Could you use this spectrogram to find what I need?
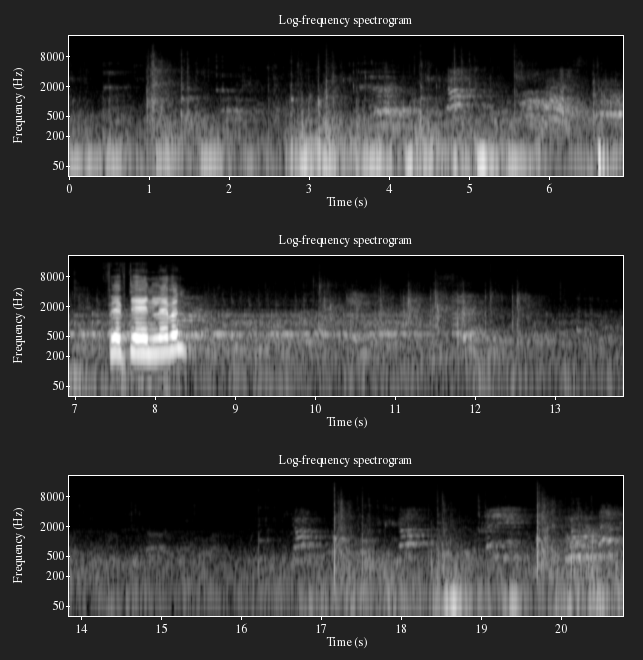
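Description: Rackets strike a shuttlecock with sharp taps in a large echoing hall.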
